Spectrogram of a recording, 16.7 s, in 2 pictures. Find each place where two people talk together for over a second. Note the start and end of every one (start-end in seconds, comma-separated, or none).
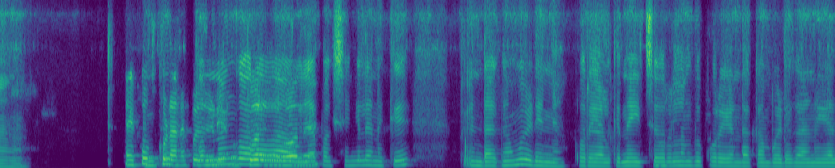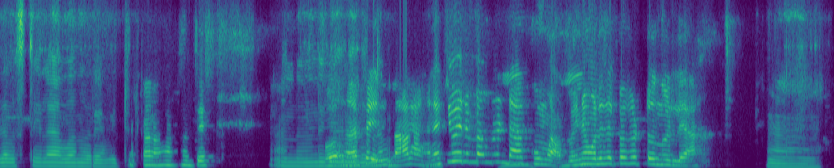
1.5-3.1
